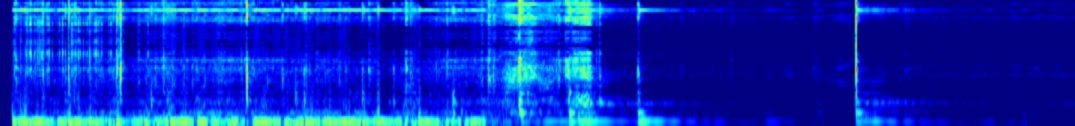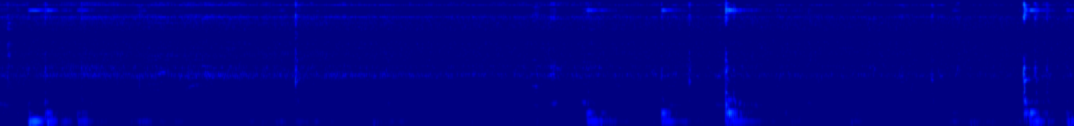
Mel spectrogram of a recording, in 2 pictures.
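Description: Loud wind buffeting and road rumble on a bicycle's seat-post camera while riding, dying away about four seconds in as the bike comes to a stop. Then it is quiet, with a few faint clicks and knocks.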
